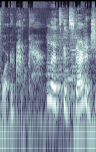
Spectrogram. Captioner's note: whispering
